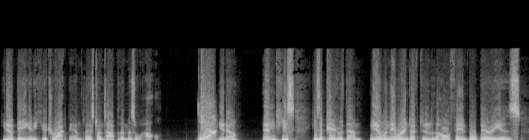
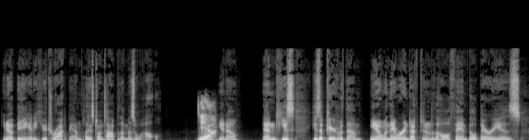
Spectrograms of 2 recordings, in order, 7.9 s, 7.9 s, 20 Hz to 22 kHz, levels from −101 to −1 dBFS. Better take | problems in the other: second | distortion; heavy; 19% of the sound clipped

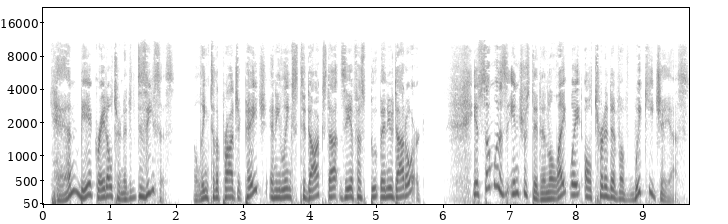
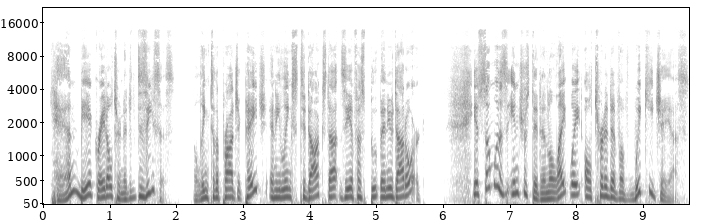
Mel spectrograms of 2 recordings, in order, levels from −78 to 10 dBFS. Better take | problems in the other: second | garbled, watery; slightly; nothing above 10 kHz

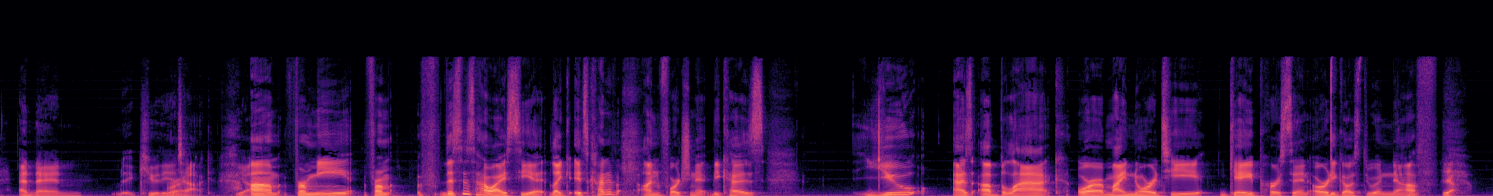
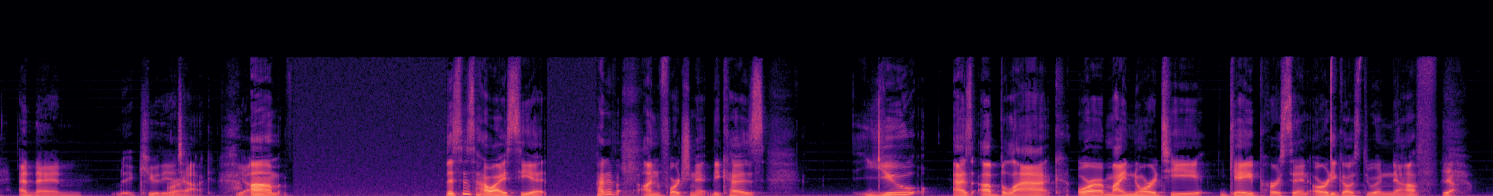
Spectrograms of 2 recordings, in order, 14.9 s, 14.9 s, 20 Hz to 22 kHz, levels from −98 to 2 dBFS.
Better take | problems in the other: first | audio cutting out; at 3 s for 1.5 s and at 5.5 s for 0.5 s

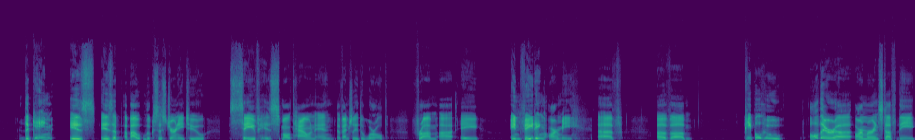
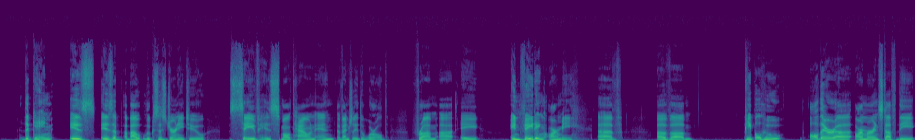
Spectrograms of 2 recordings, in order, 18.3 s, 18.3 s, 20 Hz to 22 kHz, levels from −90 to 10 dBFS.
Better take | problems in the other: second | thin; somewhat; fading below 300 Hz

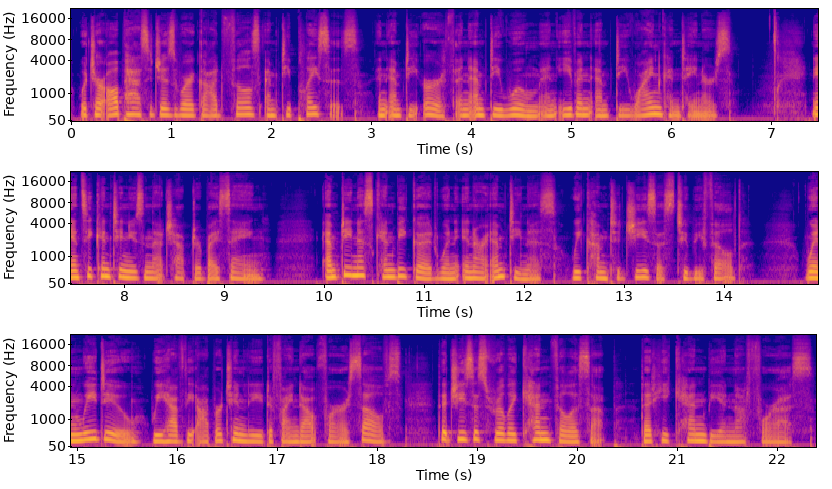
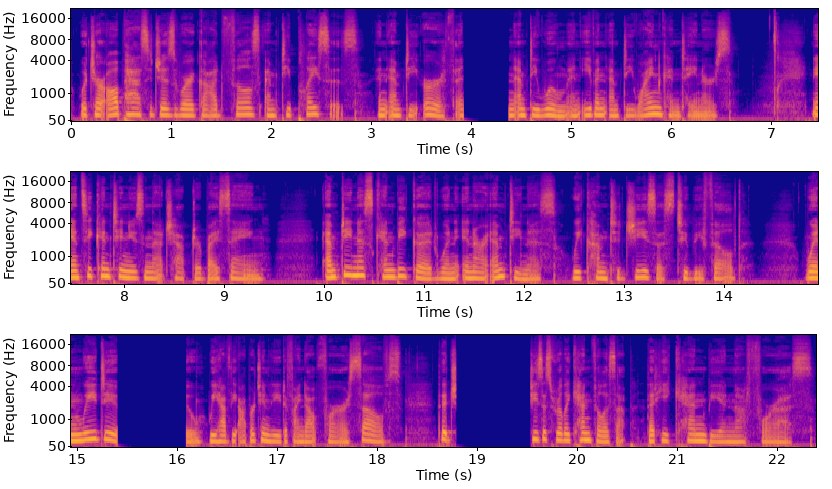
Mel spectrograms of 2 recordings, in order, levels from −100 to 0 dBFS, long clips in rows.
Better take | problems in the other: first | audio freezing; at 4 s, at 15 s for 0.5 s and at 19 s for 1 s

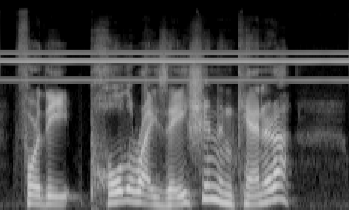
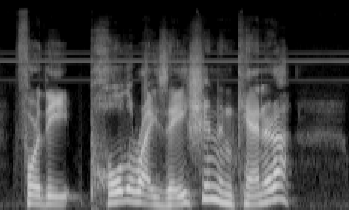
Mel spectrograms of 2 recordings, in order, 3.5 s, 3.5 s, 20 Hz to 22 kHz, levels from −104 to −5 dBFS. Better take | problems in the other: second | high-pitched whine; loud; throughout; 6.5 kHz, 7 dB below the speech; faint in the second

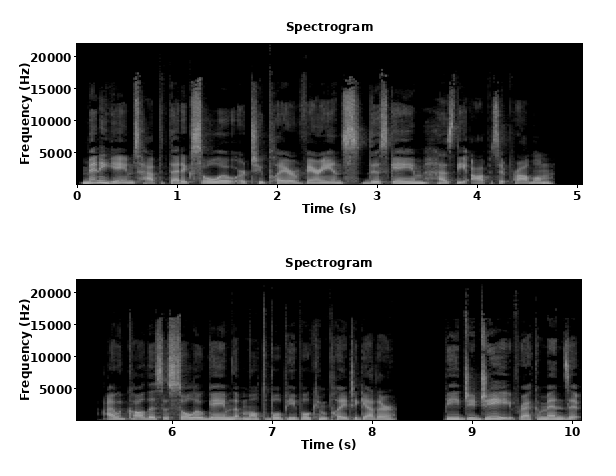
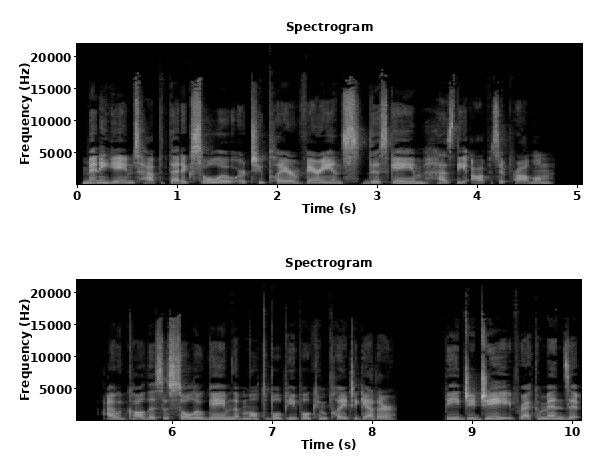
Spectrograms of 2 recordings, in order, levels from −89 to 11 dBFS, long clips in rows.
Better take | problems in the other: first | thin; somewhat; fading below 950 Hz

